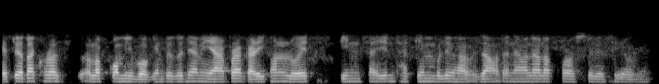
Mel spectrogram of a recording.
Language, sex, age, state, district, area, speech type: Assamese, male, 30-45, Assam, Goalpara, urban, conversation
